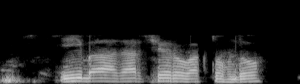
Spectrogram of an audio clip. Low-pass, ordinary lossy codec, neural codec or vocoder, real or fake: 7.2 kHz; AAC, 16 kbps; none; real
